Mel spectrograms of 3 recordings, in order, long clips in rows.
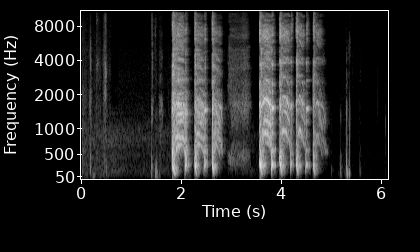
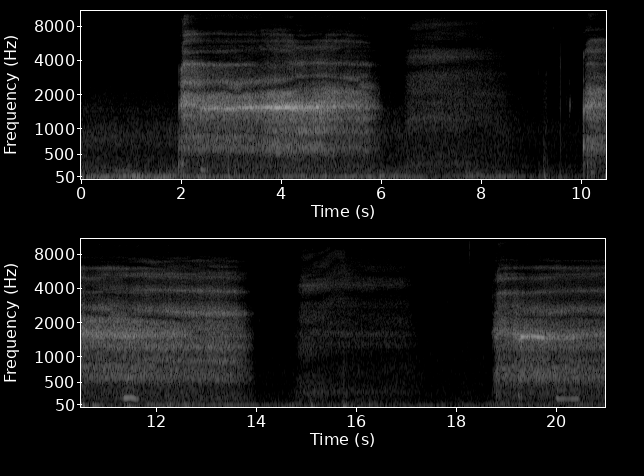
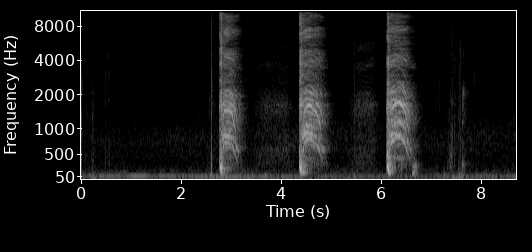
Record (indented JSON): {
  "cough_length": "6.1 s",
  "cough_amplitude": 32518,
  "cough_signal_mean_std_ratio": 0.4,
  "exhalation_length": "21.0 s",
  "exhalation_amplitude": 1713,
  "exhalation_signal_mean_std_ratio": 0.56,
  "three_cough_length": "8.7 s",
  "three_cough_amplitude": 5671,
  "three_cough_signal_mean_std_ratio": 0.35,
  "survey_phase": "alpha (2021-03-01 to 2021-08-12)",
  "age": "18-44",
  "gender": "Male",
  "wearing_mask": "No",
  "symptom_headache": true,
  "smoker_status": "Never smoked",
  "respiratory_condition_asthma": false,
  "respiratory_condition_other": false,
  "recruitment_source": "Test and Trace",
  "submission_delay": "2 days",
  "covid_test_result": "Positive",
  "covid_test_method": "RT-qPCR",
  "covid_ct_value": 19.5,
  "covid_ct_gene": "ORF1ab gene"
}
